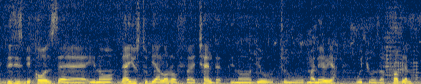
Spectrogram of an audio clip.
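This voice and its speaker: Speaking very slowly with a Kenyan accent, a man is heard over noticeable background noise. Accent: Kenyan Maasai. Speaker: Maasai elder. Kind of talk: interview answer.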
